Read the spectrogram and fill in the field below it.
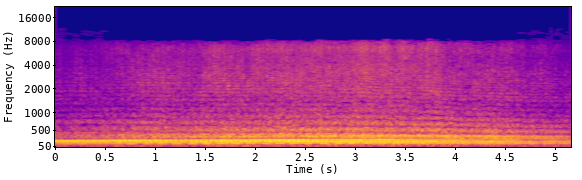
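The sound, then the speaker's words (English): A propeller airplane engine drones steadily overhead, a loud continuous low hum with a slight pulsing throb, fading a little at the end. No voices are heard. “In the air.”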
